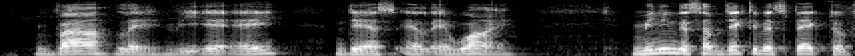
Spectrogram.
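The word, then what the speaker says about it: quale: A typical such puzzle is that of Qualia, Qualia, singular quail, which rhymes with Vale, Vaa-lay, meaning the subjective aspect of sensations.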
